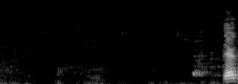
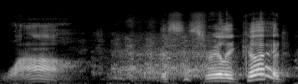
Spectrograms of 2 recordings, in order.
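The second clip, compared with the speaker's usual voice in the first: delighted laughing wow; 6 dB louder, slower than usual. Retold or imitated. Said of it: "I'm like".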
